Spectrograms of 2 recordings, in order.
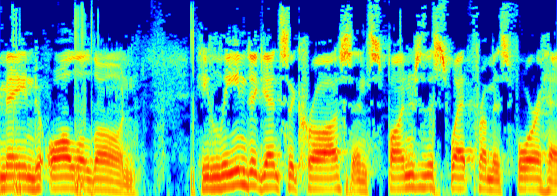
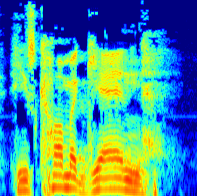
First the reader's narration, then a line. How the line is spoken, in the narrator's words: he murmured, and he began to tremble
